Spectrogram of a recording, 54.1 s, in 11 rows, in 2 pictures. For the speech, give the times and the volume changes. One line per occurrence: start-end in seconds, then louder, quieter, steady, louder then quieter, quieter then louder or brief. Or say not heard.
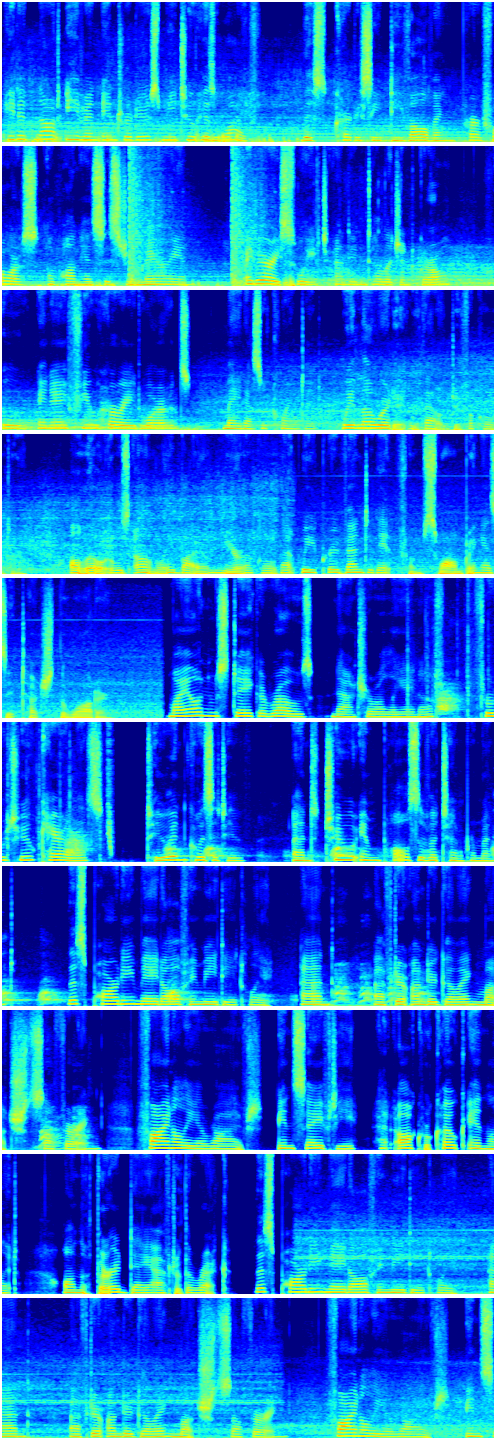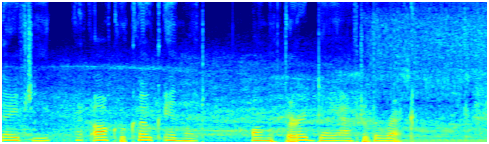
0.0-54.0 steady.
